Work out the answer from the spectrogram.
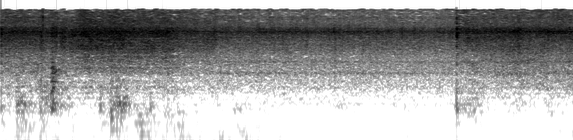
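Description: Tomato-onion masala sizzling in hot oil in a wok while a spatula stirs and scrapes it, the masala being sautéed until the tomatoes soften. A single sharp click about four and a half seconds in.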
